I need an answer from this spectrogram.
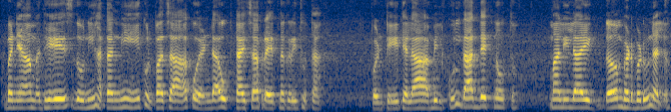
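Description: A woman giving an expressive, vivid reading of a story aloud. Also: medium pitch, vocal fry, slight background noise. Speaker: story reader.

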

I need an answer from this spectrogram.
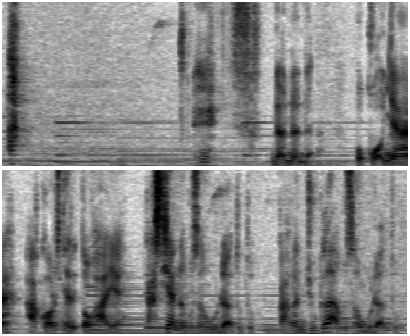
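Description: A man's voice: mid-range voice, brisk. A man acting a neighborhood head in a comedy sketch, grumbling and chatting in an ordinary mid-range voice. Music plays steadily behind him. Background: background music.

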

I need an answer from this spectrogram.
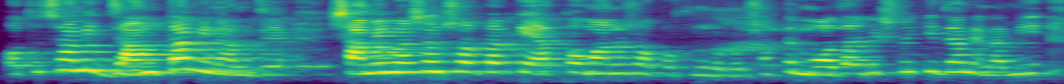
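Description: Agitated young woman, high voice. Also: roomy sound, rough recording. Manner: agitated, rapid retelling with self-corrections. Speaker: actress. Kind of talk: complaint in a news interview.

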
